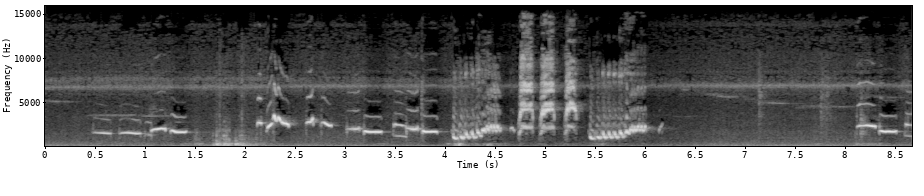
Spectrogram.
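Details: Murai batu (white-rumped shama) singing a varied run of clear, mid-pitched whistles and rising slurs, then loud, harsh, buzzy bursts, after a brief low thump. The song pauses, then resumes with whistles. A constant thin high whine persists.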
